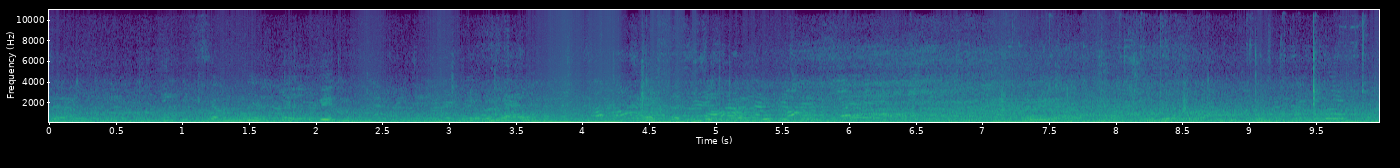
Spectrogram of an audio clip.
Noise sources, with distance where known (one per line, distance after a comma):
person or small group talking, near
